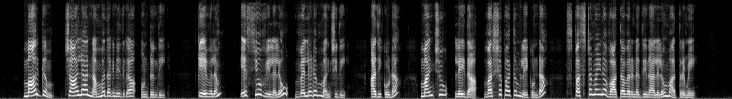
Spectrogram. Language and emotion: Telugu, neutral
